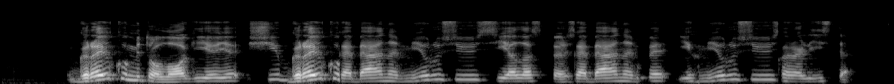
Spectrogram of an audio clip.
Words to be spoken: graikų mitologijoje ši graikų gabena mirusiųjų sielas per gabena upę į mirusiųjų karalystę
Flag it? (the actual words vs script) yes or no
no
